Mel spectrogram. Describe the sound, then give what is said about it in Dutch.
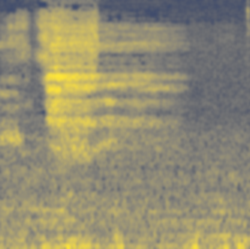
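A forceful breath pushed out through the throat with the mouth closed, as if to fog a glass or mirror: a rough, hissing exhale that swells early and trails off over a couple of seconds, fairly loud. “Dus dat is ook echt wel een beetje een krachtigere ademhaling in de keel.”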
